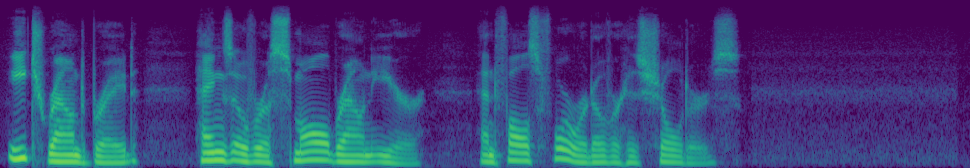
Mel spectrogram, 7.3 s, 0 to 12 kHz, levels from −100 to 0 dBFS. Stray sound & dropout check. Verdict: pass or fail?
pass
